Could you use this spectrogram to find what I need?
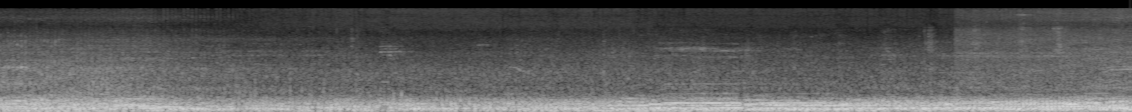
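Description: A motorcycle engine idles and rumbles close by.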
